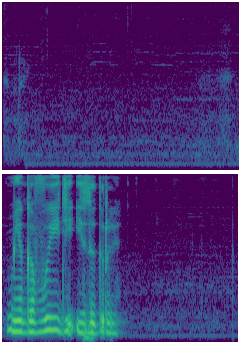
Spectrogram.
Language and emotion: Russian, neutral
